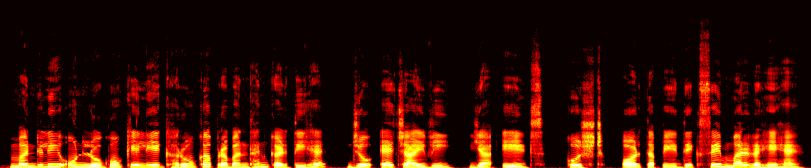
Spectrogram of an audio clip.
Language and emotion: Hindi, neutral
